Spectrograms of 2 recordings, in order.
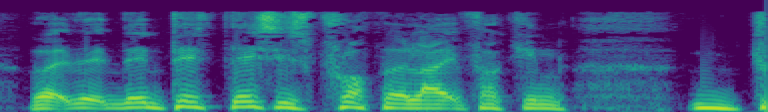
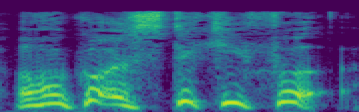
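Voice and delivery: high, silly mocking voice; mock a show-off in a squeaky high pitch; high sneering impression of a bragger; mocking boast; 12 semitones higher than usual. Mocking certificate boast again.

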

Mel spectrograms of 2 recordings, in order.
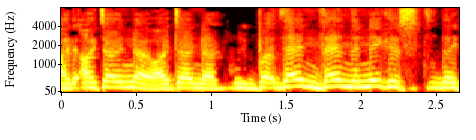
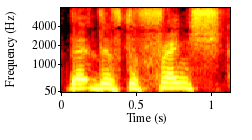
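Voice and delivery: ordinary delivery

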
